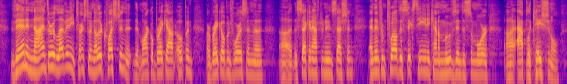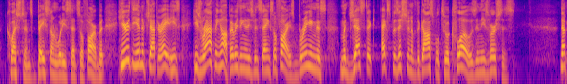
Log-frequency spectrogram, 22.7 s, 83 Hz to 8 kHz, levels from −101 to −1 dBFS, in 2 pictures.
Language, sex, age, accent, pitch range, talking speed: English, male, 40-59, American, 150-190 Hz, 225 wpm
